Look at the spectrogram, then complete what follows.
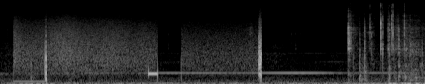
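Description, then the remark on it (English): A new digital tornado siren at 132nd, heard through an open window, sounds as a single steady, mid-pitched tone, held unchanging for nearly three seconds. A brief lower tone and a few sharp clicks come before and during it, with no one speaking. “The tornado sirens are starting back up.”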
